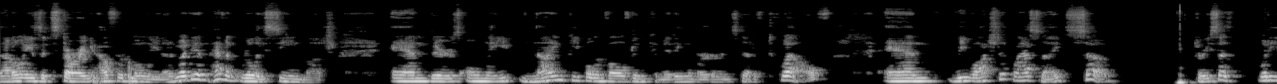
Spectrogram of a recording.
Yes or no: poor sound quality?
yes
